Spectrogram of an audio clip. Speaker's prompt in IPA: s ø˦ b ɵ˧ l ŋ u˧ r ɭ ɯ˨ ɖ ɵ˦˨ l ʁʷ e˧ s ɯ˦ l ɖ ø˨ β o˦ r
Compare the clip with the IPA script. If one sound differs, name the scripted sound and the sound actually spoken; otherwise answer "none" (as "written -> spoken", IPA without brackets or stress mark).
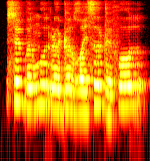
β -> f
